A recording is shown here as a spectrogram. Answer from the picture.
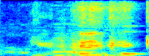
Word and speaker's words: butyric: Butyric acid.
